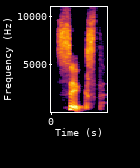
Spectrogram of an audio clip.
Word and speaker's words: sixth: fifth floor don't you sixth sixth sixth so sixth refers to the number six of something this is a really good word to practice some pronunciation slow down that six six that middle part there the sixth book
